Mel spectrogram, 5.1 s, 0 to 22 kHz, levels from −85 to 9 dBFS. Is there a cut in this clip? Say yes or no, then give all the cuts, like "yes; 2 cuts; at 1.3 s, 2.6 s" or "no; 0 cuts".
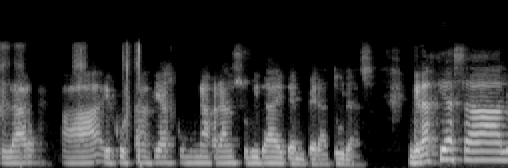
yes; 1 cut; at 1.0 s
